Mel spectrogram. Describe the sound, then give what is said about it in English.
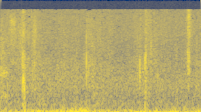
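Footsteps walking outdoors in November, a few soft, evenly spaced steps that stay faint throughout. “I've been walking around for a bit”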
